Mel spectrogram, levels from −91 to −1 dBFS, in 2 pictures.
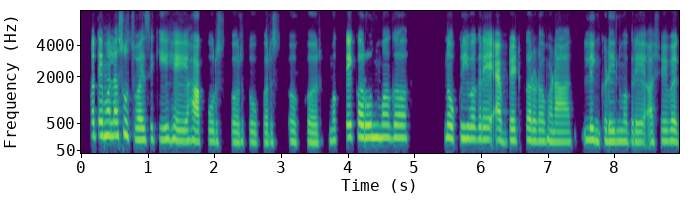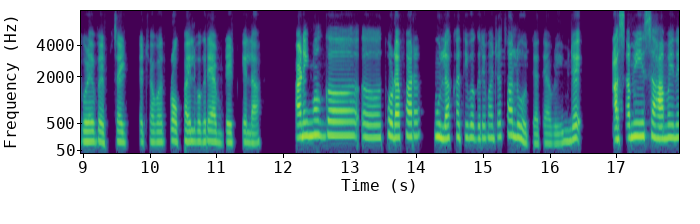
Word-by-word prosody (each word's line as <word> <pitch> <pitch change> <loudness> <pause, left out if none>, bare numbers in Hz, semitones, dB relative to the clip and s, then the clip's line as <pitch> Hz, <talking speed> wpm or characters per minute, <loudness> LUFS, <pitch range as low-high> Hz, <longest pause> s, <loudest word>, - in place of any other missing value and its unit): मग 265 - +3
ते 265 - +7
मला 260 0 +5
सुचवायचे, 210 -7 +1
की 200 +1 0
हे, 185 -3 +2
हा 180 -2 +6
कोर्स 175 -1 -6
कर, 165 0 -3
तो 165 -1 -4
कर 160 0 -5 0.5
कर. 160 -1 0 0.2
मग 190 +1 -4
ते 235 - +9
करून, 235 -1 +5
मग, 235 0 0
अ, 230 0 +2 0.6
नोकरी 220 -1 +2
वगैरे 210 -1 +2
अपडेट 190 0 +2
करणं 180 -2 0
म्हणा, 170 -3 0 0.4
LinkedIn 175 -2 0
वगैरे 170 -1 -3
असे 165 +3 -4
वेगवेगळे 175 -1 +1
वेबसाईट, 165 0 -3 0.2
त्याच्यावर 165 0 -6
प्रोफाइल 175 -1 -1
वगैरे 175 +1 -2
अपडेट 160 -1 -2
केला. 155 -2 -3 0.6
आणि 245 +2 +6
मग 275 -1 0
अ, 265 -3 +1
थोड्याफार 250 0 +3 0.3
मुलाखती 235 0 +1
वगैरे 225 -1 -4
माझ्या 230 +2 -5
चालू 255 -5 +1
होत्या 150 -3 -5
त्यावेळी. 145 0 -8
म्हणजे 185 +7 0 0.5
असा 210 +3 +4
मी 255 0 +4
6 245 -4 +4
महिने 235 +1 -1
200 Hz, 155 wpm, -21 LUFS, 170-235 Hz, 0.6 s, ते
